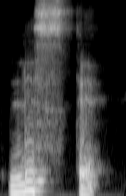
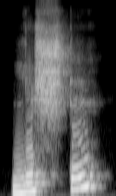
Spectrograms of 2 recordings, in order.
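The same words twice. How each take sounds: First: "Liste" with plain S, then T, "lis-te"; separate S and T. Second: "Liste" with SH before T, "lishte", rising; wrong SH in Liste. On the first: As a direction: say "Liste" slowly, hissed S apart from T. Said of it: "Separo S y T". ("Liste" con S y T separadas, "lis-te") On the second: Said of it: "No digo Liste". ("Liste" con SH, "lishte") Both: Shown as a demonstration.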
